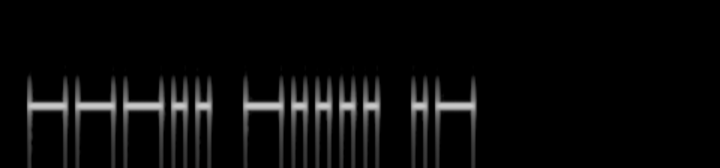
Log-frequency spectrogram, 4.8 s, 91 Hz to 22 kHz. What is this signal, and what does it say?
Morse code, heard as a keyed tone, about 15 wpm, 700 Hz. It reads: 86A
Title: Common Cut Numbers - 3-Digit 15wpm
